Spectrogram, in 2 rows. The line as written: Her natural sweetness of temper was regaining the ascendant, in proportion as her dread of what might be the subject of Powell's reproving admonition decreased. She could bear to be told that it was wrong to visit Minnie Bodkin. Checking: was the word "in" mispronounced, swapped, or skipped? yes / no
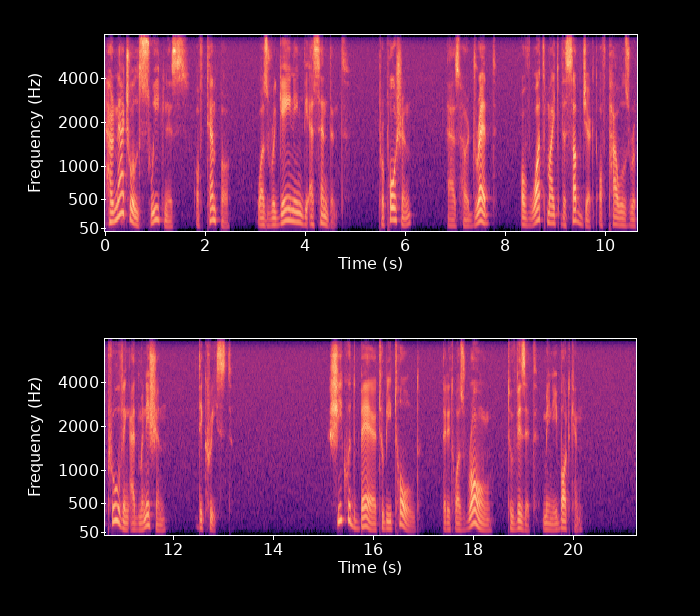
yes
